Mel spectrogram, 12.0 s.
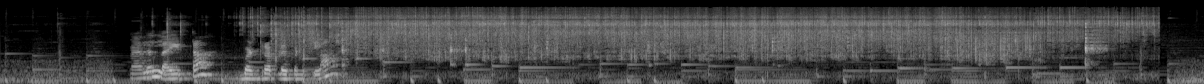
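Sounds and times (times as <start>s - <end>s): bread frying in butter sizzling: 2.4s - 11.6s.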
